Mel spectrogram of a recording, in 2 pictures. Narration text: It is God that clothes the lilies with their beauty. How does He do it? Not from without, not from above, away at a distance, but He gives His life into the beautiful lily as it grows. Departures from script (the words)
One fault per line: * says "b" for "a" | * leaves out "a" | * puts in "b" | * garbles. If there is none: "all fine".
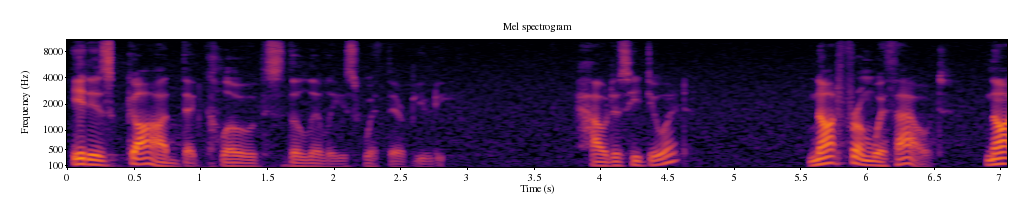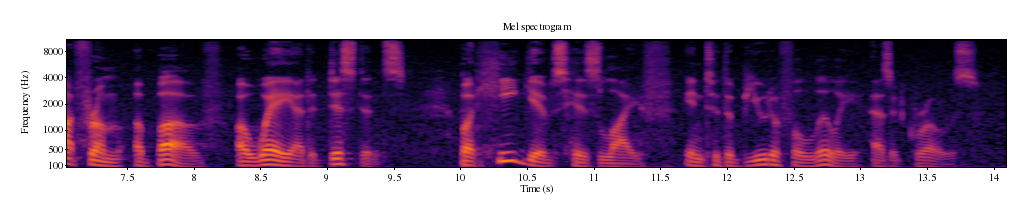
all fine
